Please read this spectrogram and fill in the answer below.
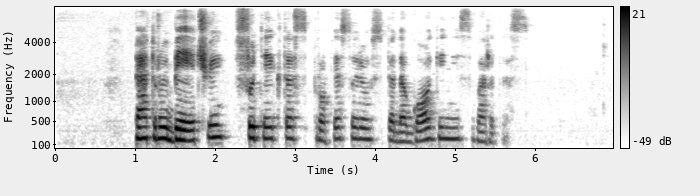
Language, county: Lithuanian, Utena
